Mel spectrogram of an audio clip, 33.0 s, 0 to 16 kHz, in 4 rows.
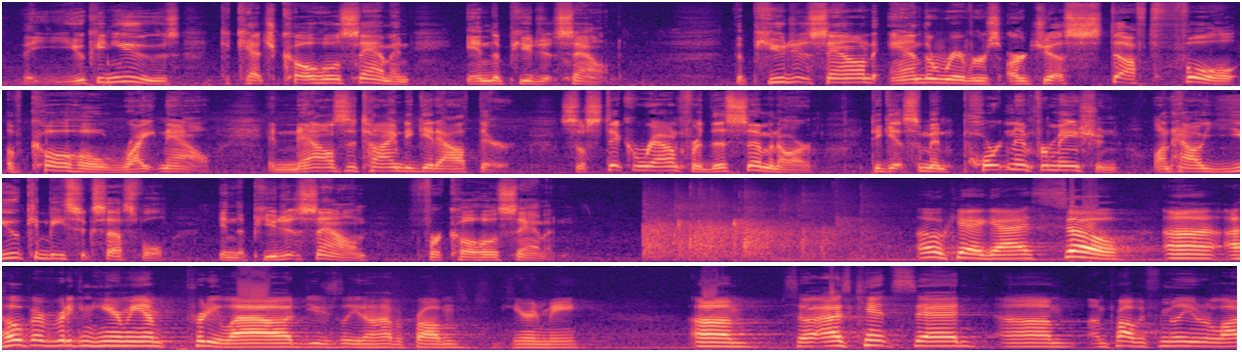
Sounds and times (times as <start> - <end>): Speech: 0.2 - 4.1, 4.9 - 20.3, 22.6 - 28.7, 29.4 - 32.9.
